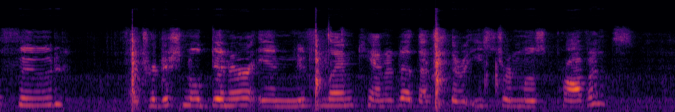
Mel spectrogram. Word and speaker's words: Newfoundland: pronounced newfoundland it's not newfoundland it's not newfoundland it's newfoundland understand rubber band that is where my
